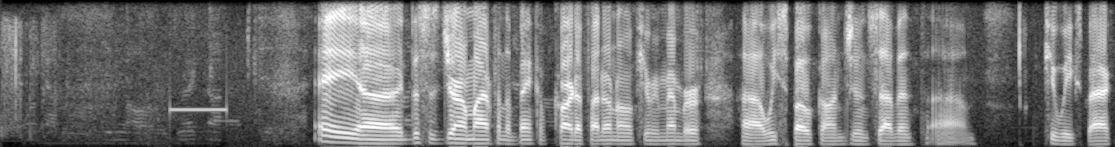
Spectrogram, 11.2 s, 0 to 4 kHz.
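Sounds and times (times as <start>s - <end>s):
voicemail answering machine electronic tone: 1.7s - 2.4s
speech: 3.2s - 9.8s, 10.5s - 11.1s.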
